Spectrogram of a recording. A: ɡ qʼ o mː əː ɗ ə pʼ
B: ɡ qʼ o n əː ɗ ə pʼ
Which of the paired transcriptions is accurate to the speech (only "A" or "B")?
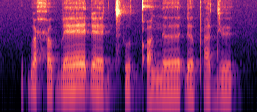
B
